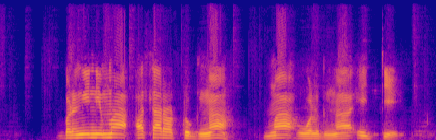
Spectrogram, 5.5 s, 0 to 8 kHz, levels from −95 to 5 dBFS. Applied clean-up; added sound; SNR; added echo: neural separator model SepFormer DNS4.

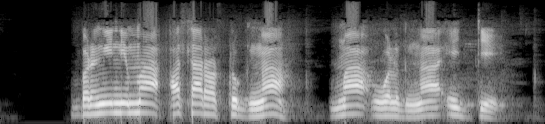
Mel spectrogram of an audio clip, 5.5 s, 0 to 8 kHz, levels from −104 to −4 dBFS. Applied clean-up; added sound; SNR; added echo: none; none; none; none.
